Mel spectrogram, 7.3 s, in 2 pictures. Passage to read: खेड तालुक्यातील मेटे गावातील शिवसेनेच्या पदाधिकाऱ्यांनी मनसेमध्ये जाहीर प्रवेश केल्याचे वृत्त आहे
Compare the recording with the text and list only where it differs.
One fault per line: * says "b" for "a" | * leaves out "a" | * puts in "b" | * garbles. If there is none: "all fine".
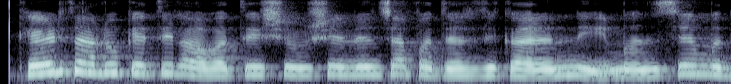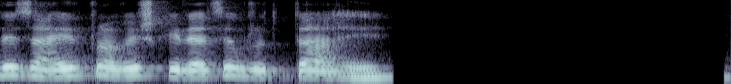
* leaves out "मेटे"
